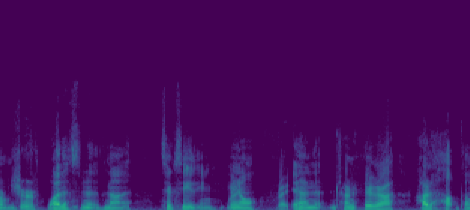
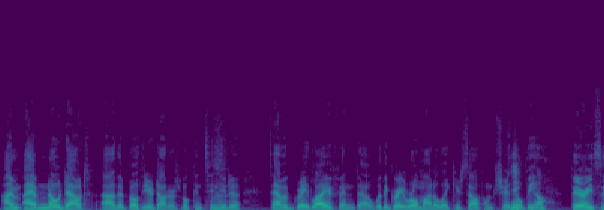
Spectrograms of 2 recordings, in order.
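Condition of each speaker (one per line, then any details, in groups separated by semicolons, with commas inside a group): Mild cerebral palsy; mild, birth complications, since birth; early childhood speech therapy, atypical-sounding speech
No condition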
